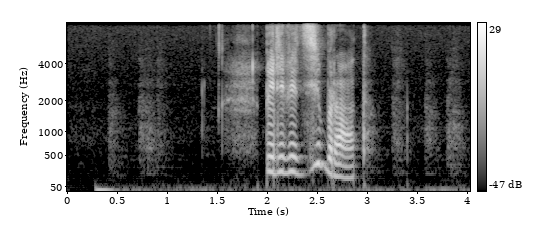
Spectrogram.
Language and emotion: Russian, neutral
